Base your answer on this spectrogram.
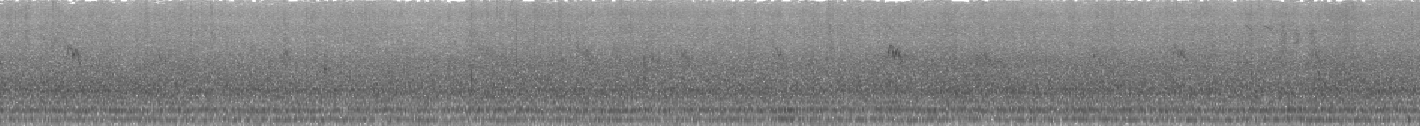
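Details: Honeybees flying in and out of their hive on a spring day as flowers bloom; a dense, steady droning buzz with a low hum band, constant throughout, with faint short high chirps of distant birds scattered above.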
